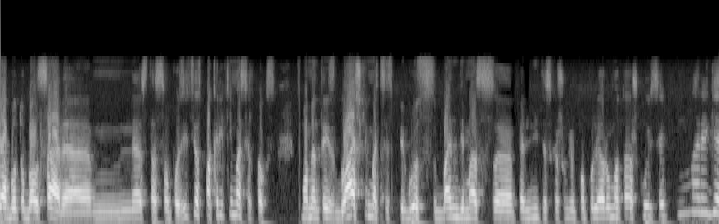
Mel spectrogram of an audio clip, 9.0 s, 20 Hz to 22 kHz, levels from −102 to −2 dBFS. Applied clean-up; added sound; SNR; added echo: none; none; none; none.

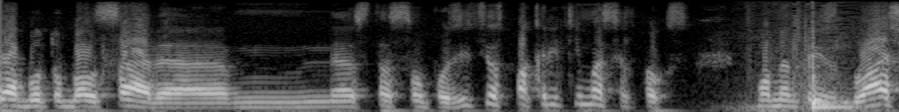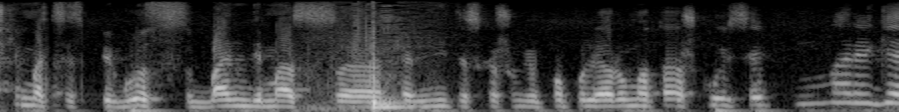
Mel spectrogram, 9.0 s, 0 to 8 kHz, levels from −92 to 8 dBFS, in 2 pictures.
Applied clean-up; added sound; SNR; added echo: none; Percussion; 2 dB; none.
